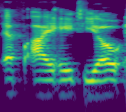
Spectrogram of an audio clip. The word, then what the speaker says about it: Fiato: Chris Fiato, Odd Combo at YouTube, and that's Fiato. And yo, kudos to you. You pronounced my last name right for some reason. A lot of people have a hard time with the Fiato.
